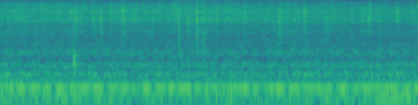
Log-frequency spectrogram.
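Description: Diced potato, aubergine and soaked chickpeas sizzling in mustard oil in a kadai, with turmeric powder just added: a steady hiss with scattered small pops and crackles over a low steady hum.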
